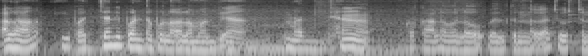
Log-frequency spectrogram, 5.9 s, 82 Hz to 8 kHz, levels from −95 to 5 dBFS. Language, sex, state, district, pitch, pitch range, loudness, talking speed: Telugu, male, Andhra Pradesh, Anantapur, 145 Hz, 140-155 Hz, -19 LUFS, 100 wpm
